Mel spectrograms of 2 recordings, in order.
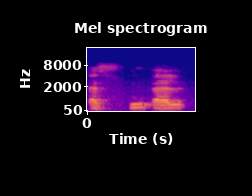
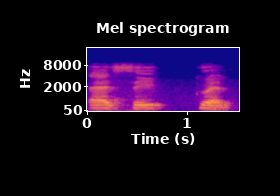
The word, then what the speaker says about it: SQL: structure query language and इट is pronounce as एसक्यूएल और some times एस सी कल ट means हुआ कि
